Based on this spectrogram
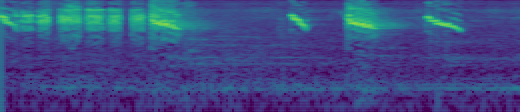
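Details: Female white-eye calling back and forth with a male: a rapid buzzy stutter of high notes, then three separate thin downslurred whistles after short gaps.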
